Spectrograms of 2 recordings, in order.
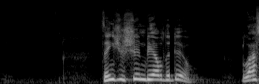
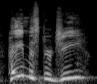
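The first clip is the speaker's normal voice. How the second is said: put-on high, sunny kid hello before the switch; cheerful kid greeting; 10 semitones higher, 4 dB louder than usual. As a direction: chirp it like nothing is wrong. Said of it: "Luke just went from".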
